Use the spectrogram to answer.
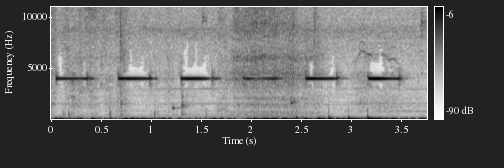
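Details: Viqua IHS-12 D4 UV water purifier beeping steadily about every half second over a low hum after plumbing install; the manual seemed to indicate a low-voltage warning.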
